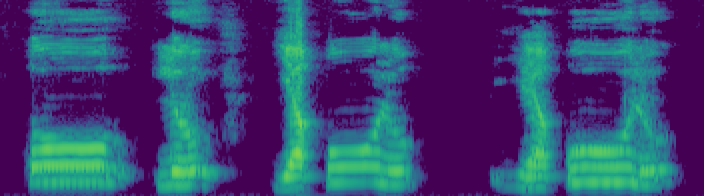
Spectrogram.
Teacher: Qu will become high and thick.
